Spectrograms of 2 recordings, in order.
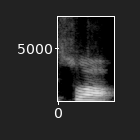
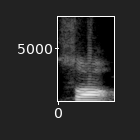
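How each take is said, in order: First: A rounded w glide follows the s sound. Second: No w glide follows the s sound. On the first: The speaker calls it wrong. "वाव की आवाज नहीं आएगी, स्वा, ऐसे आवाज नहीं आएगी" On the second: The speaker calls it right. "ये आवाज होगी सौ। सौ, होंठ गोल नहीं होंगे।"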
